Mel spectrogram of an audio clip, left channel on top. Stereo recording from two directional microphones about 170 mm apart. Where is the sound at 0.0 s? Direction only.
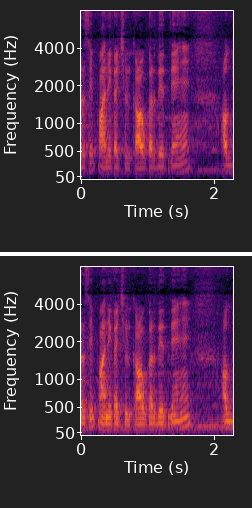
25° left (ahead or behind).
